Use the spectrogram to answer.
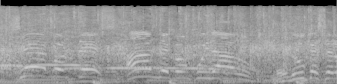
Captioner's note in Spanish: Aplausos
